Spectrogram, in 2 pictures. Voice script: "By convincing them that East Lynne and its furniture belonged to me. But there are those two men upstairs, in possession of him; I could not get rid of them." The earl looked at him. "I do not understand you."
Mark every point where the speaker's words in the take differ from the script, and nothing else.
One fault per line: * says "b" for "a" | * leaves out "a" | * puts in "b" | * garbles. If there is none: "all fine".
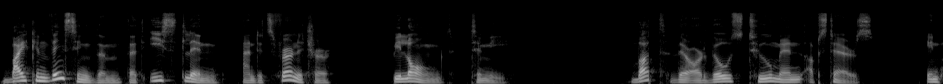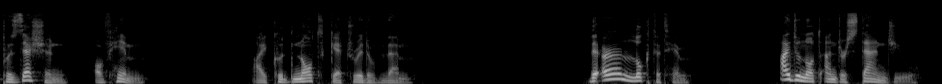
all fine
